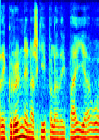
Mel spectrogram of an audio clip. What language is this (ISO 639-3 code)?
isl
